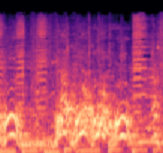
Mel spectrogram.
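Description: A dog barking repeatedly, about three barks a second, over background music with a steady bass line.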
